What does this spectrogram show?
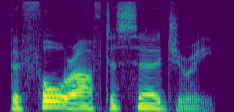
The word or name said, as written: before/after surgery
